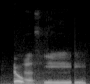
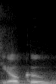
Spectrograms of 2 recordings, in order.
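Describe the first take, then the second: First: The name ends in an 'ee' sound. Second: The name ends in an 'oo' sound. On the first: The speaker calls it wrong. "I just keep saying Yoki" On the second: The speaker calls it right. "I know it's pronounced Yoku"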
